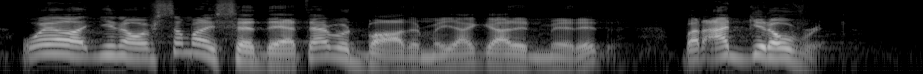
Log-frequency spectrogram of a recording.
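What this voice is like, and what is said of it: Texas accent. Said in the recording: “your Texas accent”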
